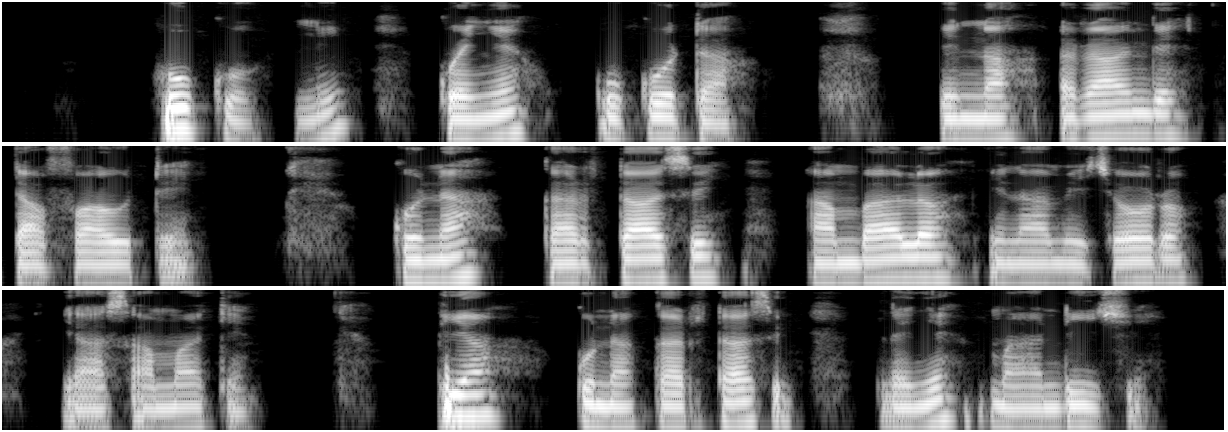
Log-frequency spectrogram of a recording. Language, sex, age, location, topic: Swahili, male, 18-24, Nakuru, education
